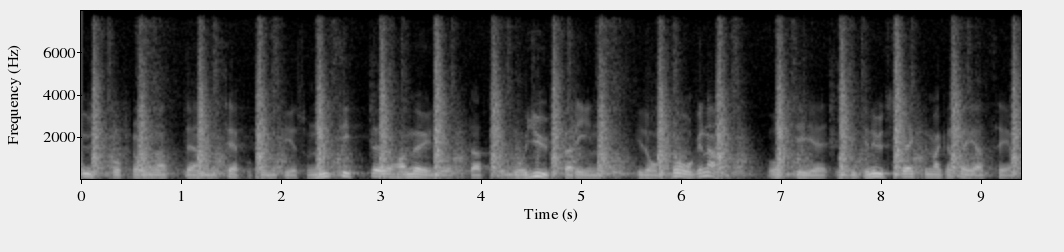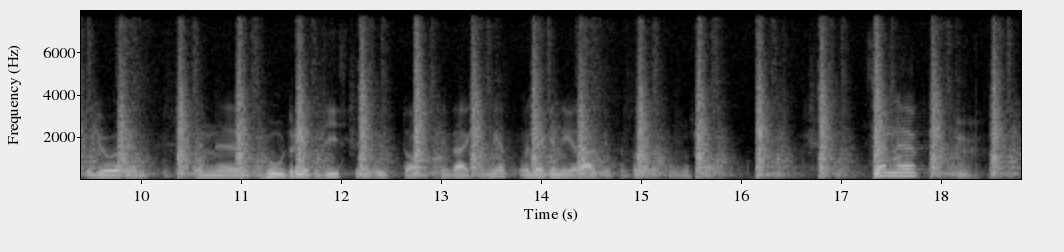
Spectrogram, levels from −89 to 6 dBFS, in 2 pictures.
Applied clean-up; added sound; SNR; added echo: none; Tools; 3 dB; none.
